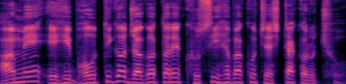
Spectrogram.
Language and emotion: Odia, neutral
